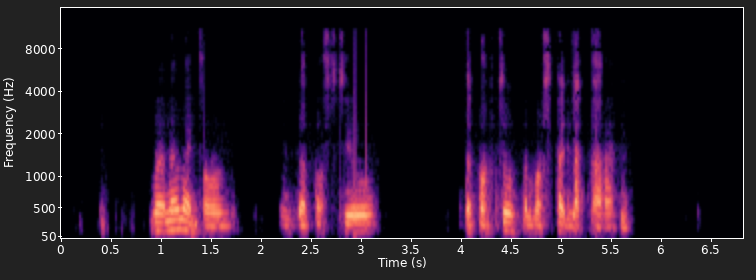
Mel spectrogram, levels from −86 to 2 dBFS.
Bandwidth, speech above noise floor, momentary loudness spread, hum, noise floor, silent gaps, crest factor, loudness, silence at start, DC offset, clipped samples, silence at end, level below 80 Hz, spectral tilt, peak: 11 kHz; 27 dB; 12 LU; none; -45 dBFS; 3.28-3.53 s, 3.61-3.66 s, 3.77-3.84 s, 3.90-3.94 s; 20 dB; -19 LUFS; 0.4 s; under 0.1%; under 0.1%; 1.15 s; -60 dBFS; -7.5 dB/octave; 0 dBFS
